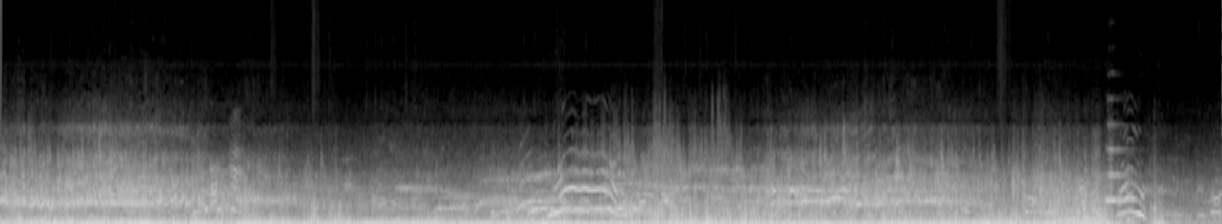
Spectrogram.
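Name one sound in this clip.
Wind roars loudly past the microphone of a fast-moving ride.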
